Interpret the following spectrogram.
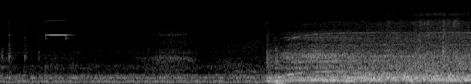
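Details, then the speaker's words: Grand Rapids Canadian Spa hot tub, freshly filled and chemicals added, jets turned on to stir and balance water: quiet, then the pump kicks in with a loud steady hum and rushing water, no rattle or grind; running normally. "just to give it a bit of a uh like stir around basically um to make sure it's all sort of evenly balanced so just gonna do that for a couple of minutes now and this is how how loud it sounds so"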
